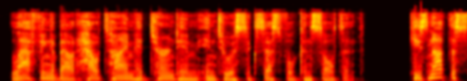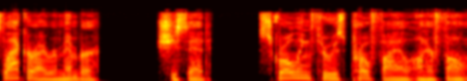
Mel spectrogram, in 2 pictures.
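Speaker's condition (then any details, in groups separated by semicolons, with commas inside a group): No condition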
